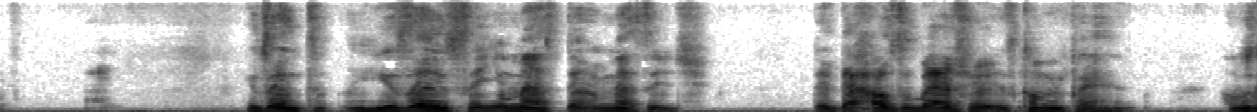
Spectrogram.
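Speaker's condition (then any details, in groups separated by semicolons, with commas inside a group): Cerebral palsy; cannot walk, uses wheelchair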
